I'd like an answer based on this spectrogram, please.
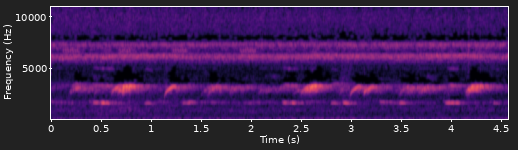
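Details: Puerto Rican coqui frogs giving repeated two-syllable calls, a low short note followed by a sharp rising chirp, spaced irregularly about every half second, against a steady high insect whine.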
